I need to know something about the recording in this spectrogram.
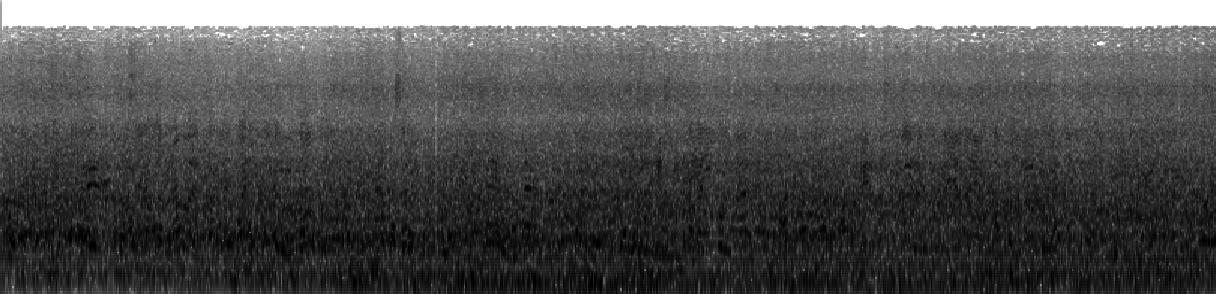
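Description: Two elderly men talk to each other up close.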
